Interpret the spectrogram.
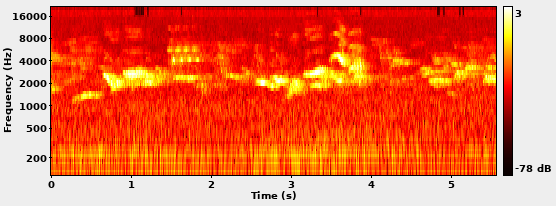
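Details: Wild birds singing in the morning on the outskirts of Budapest, Hungary: several overlapping chirps and short whistled phrases, some rising sharply, over a steady low background hiss.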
